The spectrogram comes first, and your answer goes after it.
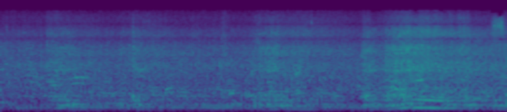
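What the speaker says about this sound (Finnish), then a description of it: "henkilöauton moottori." A mid-pitched, tuned car engine fitted in a tractor drones steadily and revs slightly at a tractor pulling competition in Vuolenkoski, Finland, close by, with a person talking over it.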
